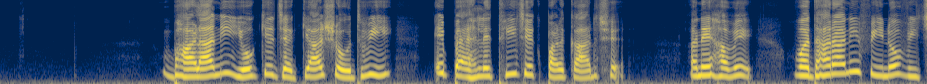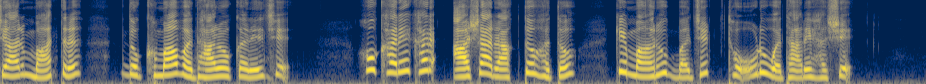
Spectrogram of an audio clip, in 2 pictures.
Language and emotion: Gujarati, sad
